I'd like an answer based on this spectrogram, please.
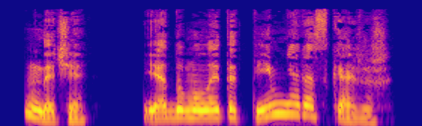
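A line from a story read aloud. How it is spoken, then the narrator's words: Carefree laugh over phone. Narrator (Russian): беззаботно хохотнула в трубку Вера Германовна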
